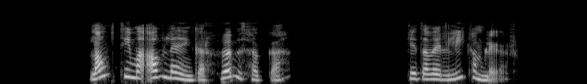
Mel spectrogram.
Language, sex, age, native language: Icelandic, female, 20-29, Icelandic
